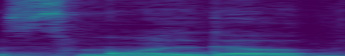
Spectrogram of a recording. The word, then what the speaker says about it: smoulder: जब किसी शब्द में ओ यू के बाद एल होता है तब ओ यू का उच्चारण ओ होता है।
